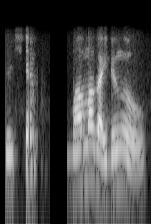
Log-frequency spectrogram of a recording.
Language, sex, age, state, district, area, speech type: Bodo, male, 60+, Assam, Chirang, rural, conversation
